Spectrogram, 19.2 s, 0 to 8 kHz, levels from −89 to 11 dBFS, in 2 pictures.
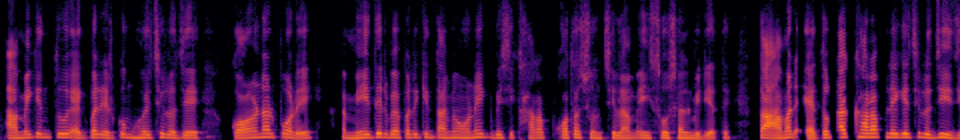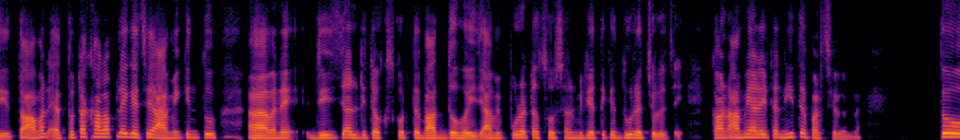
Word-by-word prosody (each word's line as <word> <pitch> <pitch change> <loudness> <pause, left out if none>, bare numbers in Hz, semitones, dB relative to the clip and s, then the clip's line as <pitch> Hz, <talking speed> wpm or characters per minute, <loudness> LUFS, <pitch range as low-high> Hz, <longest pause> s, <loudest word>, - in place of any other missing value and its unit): আমি 160 +3 -1
কিন্তু 190 0 -3 0.2
একবার 170 +5 -1
এরকম 175 +4 -4
হয়েছিল 170 +3 -2
যে 155 - +1 0.4
করোনার 180 +7 +1
পরে 160 -8 +1 0.4
আ - - -3
মেয়েদের 175 +5 +2
ব্যাপারে 185 +1 -1
কিন্তু 180 -1 -4
আমি 170 +1 -3
অনেক 190 +3 -2
বেশি 165 +1 -4
খারাপ 160 +2 -3
কথা 170 +1 +1
শুনছিলাম 145 -2 -2
এই 150 - -1
সোশ্যাল 155 0 +1
মিডিয়াতে। 95 - -2 0.3
তা - - +5
আমার 185 +5 +2 0.2
এতটা 175 +8 +1 0.2
খারাপ 200 0 +4
লেগেছিল 195 0 +1
জি, 190 - +3
জি 130 - -1
তো - - -1
আমার 190 +5 +1
এতটা 175 +8 -2
খারাপ 205 0 +3
লেগেছে 200 -2 +2 0.2
আমি 150 +2 -2
কিন্তু 175 +1 -1 0.4
আ - - +5 0.2
মানে 150 0 +2 0.3
ডিজিটাল 160 +3 +2
ডিটক্স 155 0 -2
করতে 155 0 -1
বাধ্য 145 -1 +3
হই। 140 0 +5
যে 140 - +2
আমি 140 +1 -2
পুরাটা 165 0 +1
সোশ্যাল 155 0 -2
মিডিয়া 150 0 +1
থেকে 165 0 -2
দূরে 165 -2 +4
চলে 130 -2 0
যাই। - - -10 0.3
কারণ 170 0 +2
আমি 175 +2 +1
আর 185 - +3
এটা 185 +2 -3
নিতে 200 +2 -1
পারছিলাম 135 -5 -5
না। - - -14 0.8
তো 210 - +10
165 Hz, 185 wpm, -25 LUFS, 150-185 Hz, 0.8 s, তো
